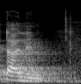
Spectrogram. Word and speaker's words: ptyalin: टायलिन का spelling देखो, PTYALIN। लिखा है टायलिन लेकिन इसको पढ़ेंगे टायलिन।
